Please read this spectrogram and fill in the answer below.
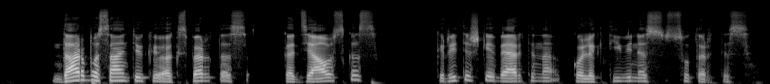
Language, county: Lithuanian, Telšiai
